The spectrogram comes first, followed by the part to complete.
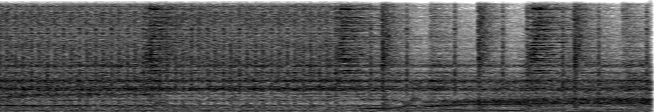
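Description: Grindcore band recording: distorted electric guitar over fast, dense drumming, which about halfway through gives way to sparser hits and held low notes.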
